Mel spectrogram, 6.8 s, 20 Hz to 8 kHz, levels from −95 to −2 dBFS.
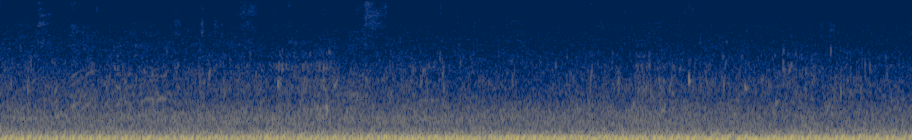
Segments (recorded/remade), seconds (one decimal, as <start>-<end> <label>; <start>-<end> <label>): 0.0-0.7 recorded; 0.7-1.3 remade; 1.3-3.6 recorded; 3.6-4.1 remade; 4.1-4.8 recorded; 4.8-5.7 remade; 5.7-6.8 recorded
